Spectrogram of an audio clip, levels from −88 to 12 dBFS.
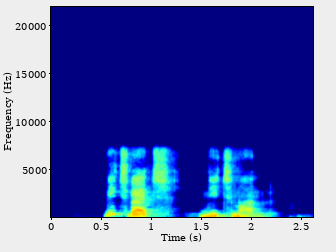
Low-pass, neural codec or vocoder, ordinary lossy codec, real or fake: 7.2 kHz; autoencoder, 48 kHz, 128 numbers a frame, DAC-VAE, trained on Japanese speech; none; fake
